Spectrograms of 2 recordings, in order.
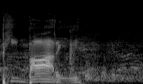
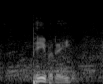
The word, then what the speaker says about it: Peabody: Not Peabody. Don't say it like that. Don't be weird. Peabody. With as few syllables as possible, please.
